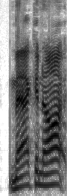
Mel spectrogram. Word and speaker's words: Mackinac: Mackinac is how it's pronounced.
